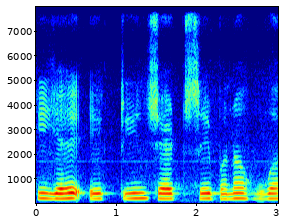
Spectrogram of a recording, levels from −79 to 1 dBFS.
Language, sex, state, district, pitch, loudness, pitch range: Hindi, female, Goa, North and South Goa, 205 Hz, -16 LUFS, 200-210 Hz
